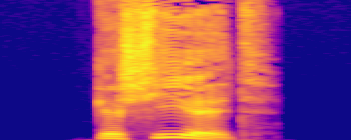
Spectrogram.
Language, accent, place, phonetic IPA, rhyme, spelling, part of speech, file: German, Germany, Berlin, [ɡəˈʃiːlt], -iːlt, geschielt, verb, De-geschielt.ogg
- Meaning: past participle of schielen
